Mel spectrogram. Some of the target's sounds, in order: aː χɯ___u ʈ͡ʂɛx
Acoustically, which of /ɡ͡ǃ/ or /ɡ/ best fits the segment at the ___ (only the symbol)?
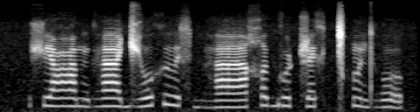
ɡ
